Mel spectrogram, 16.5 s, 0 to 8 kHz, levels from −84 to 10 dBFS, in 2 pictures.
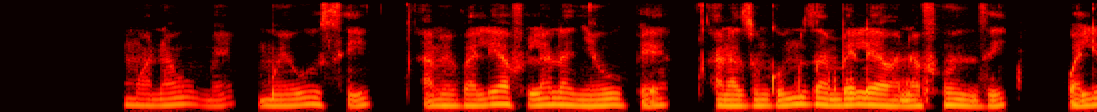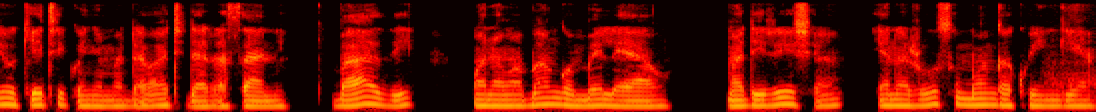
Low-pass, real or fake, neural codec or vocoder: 7.2 kHz; real; none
